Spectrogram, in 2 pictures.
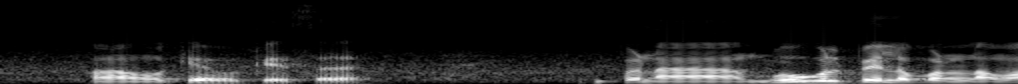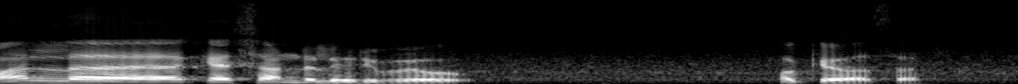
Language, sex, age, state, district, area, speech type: Tamil, male, 45-60, Tamil Nadu, Mayiladuthurai, rural, spontaneous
